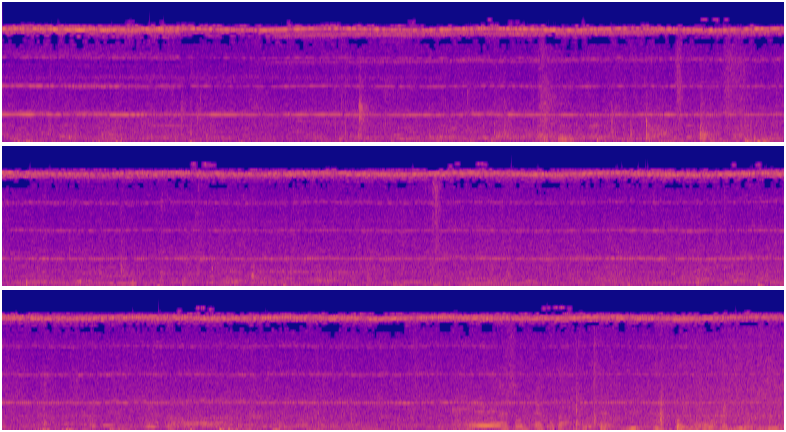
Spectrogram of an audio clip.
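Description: Footsteps fall on a paved path.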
